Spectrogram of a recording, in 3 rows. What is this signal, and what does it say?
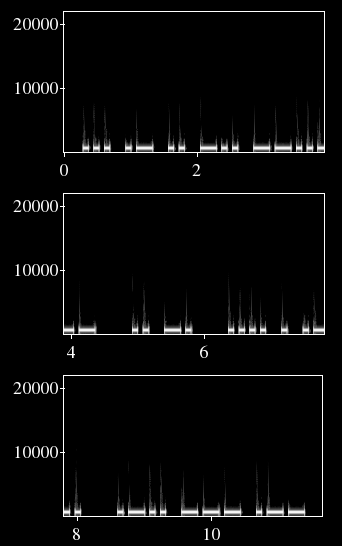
Morse code, heard as a keyed tone, about 16 wpm, 700 Hz. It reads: SAID, IN HER LOW
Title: Sentences from Top 1000 Words - Review Part 1 - 15wpm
